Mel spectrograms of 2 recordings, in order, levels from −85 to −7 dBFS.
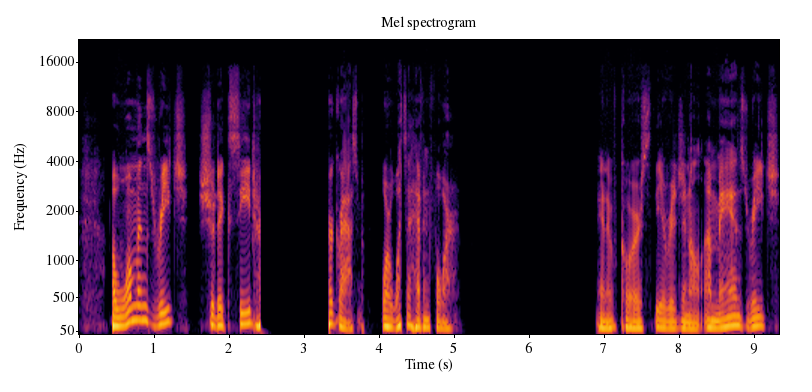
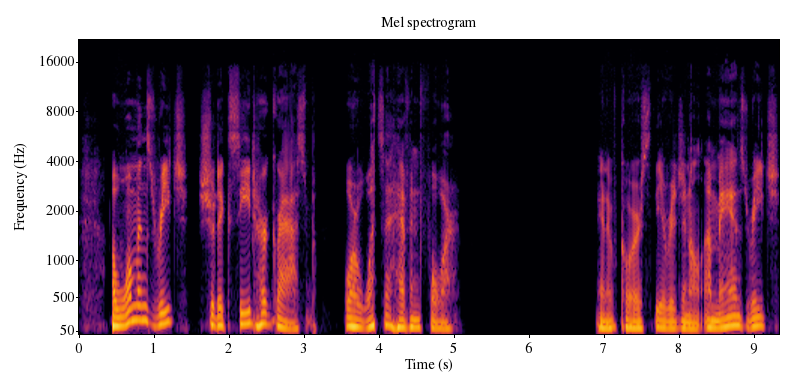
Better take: second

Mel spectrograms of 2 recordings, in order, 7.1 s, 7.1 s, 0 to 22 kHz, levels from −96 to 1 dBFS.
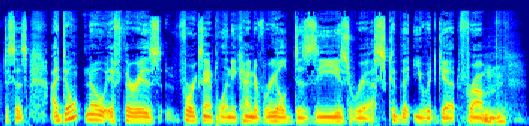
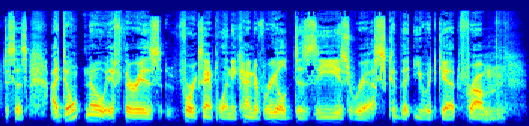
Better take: first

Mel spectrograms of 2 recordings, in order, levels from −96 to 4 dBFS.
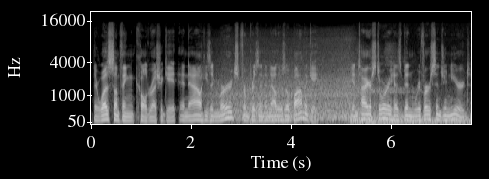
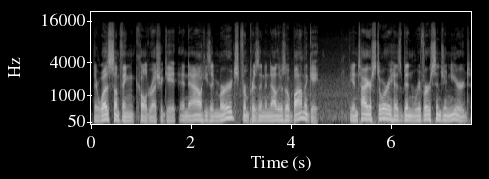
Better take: second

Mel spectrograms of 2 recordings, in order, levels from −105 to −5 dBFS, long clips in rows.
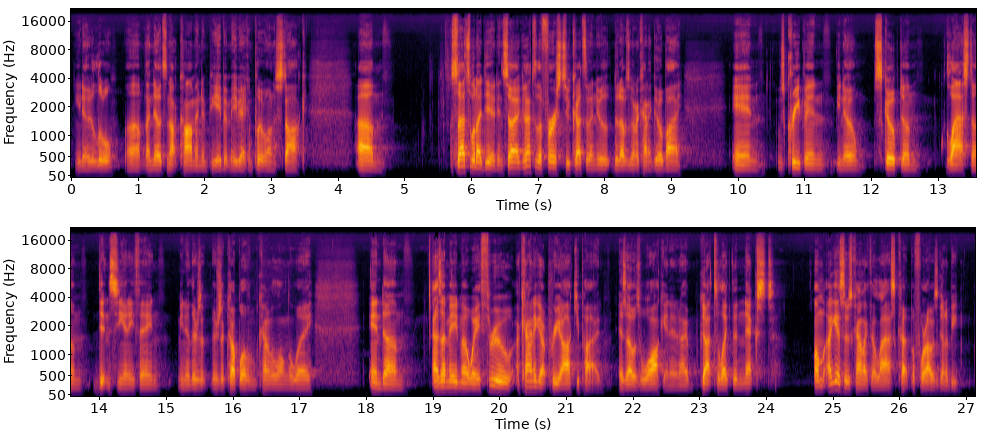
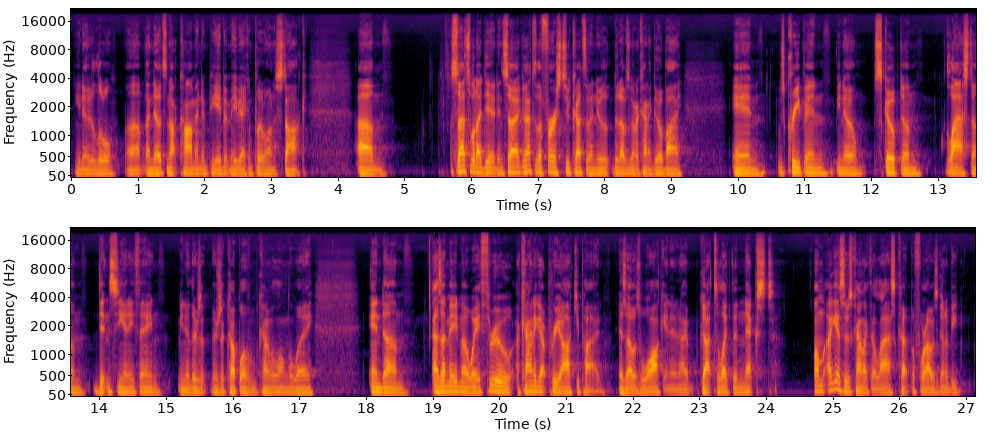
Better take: second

